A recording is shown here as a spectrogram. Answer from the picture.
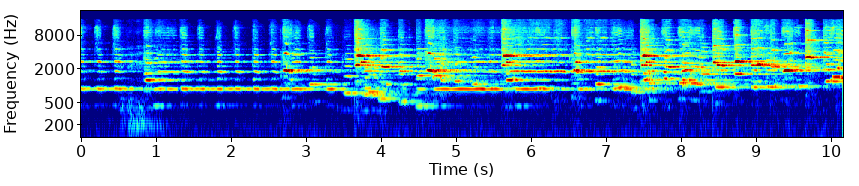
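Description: Flute music: one long held note, then a quicker line of notes that step up and down.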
